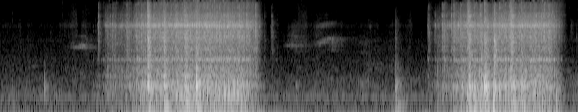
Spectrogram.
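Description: Sewing machine stitching the pocket seam of a kurti in two runs of about three seconds each, with a pause between. Each run picks up speed over its first second and stops abruptly.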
